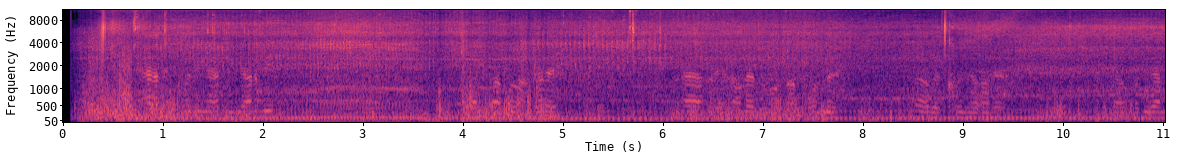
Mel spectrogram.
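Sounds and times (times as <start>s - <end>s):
motorcycle engine running: 0.1s - 11.0s.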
